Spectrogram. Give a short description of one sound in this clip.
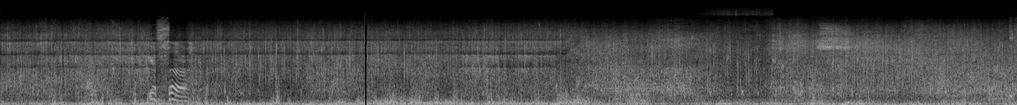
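A fishing reel clicks as it is cranked.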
